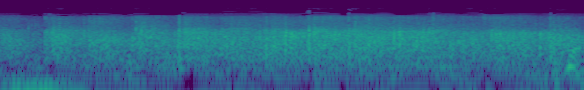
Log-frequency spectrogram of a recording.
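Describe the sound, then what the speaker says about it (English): Audience applause fills a city council meeting chamber, a steady wash of clapping from many hands lasting a few seconds without a break. "Please hold your applause."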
